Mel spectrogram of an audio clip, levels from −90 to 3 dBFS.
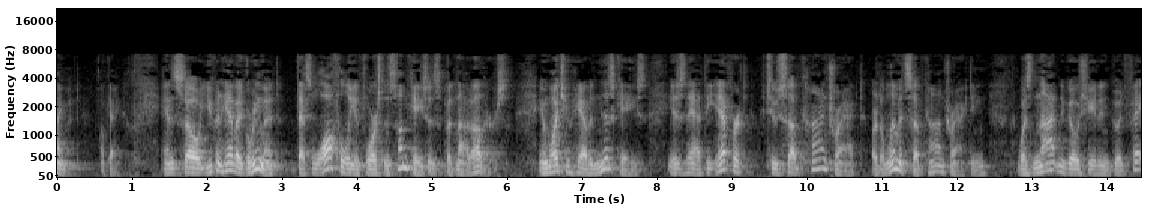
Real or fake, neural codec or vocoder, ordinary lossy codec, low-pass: real; none; AAC, 32 kbps; 7.2 kHz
